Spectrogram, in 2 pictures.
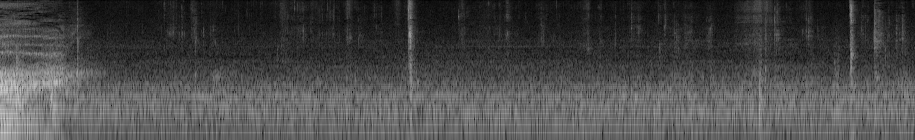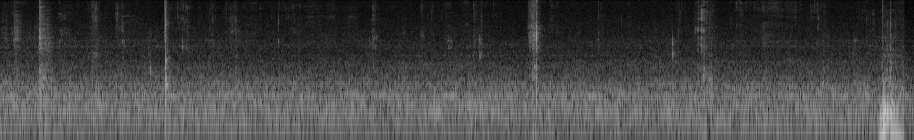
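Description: A person chewing grilled meat with the mouth close to the microphone: sporadic short wet clicks and smacks over a steady background hum. A loud burst of sound comes right at the start.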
